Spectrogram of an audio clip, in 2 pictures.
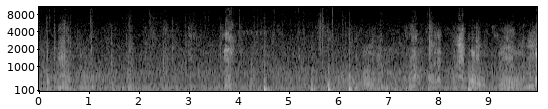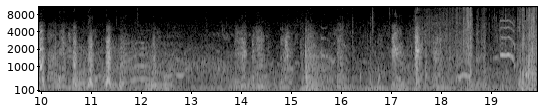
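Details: San'in Shiba puppies play-fighting in a basement, the eldest female very excited; scattered low growls and sharp yelps between thumps and scraping, with thin squeaky whines near the end.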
